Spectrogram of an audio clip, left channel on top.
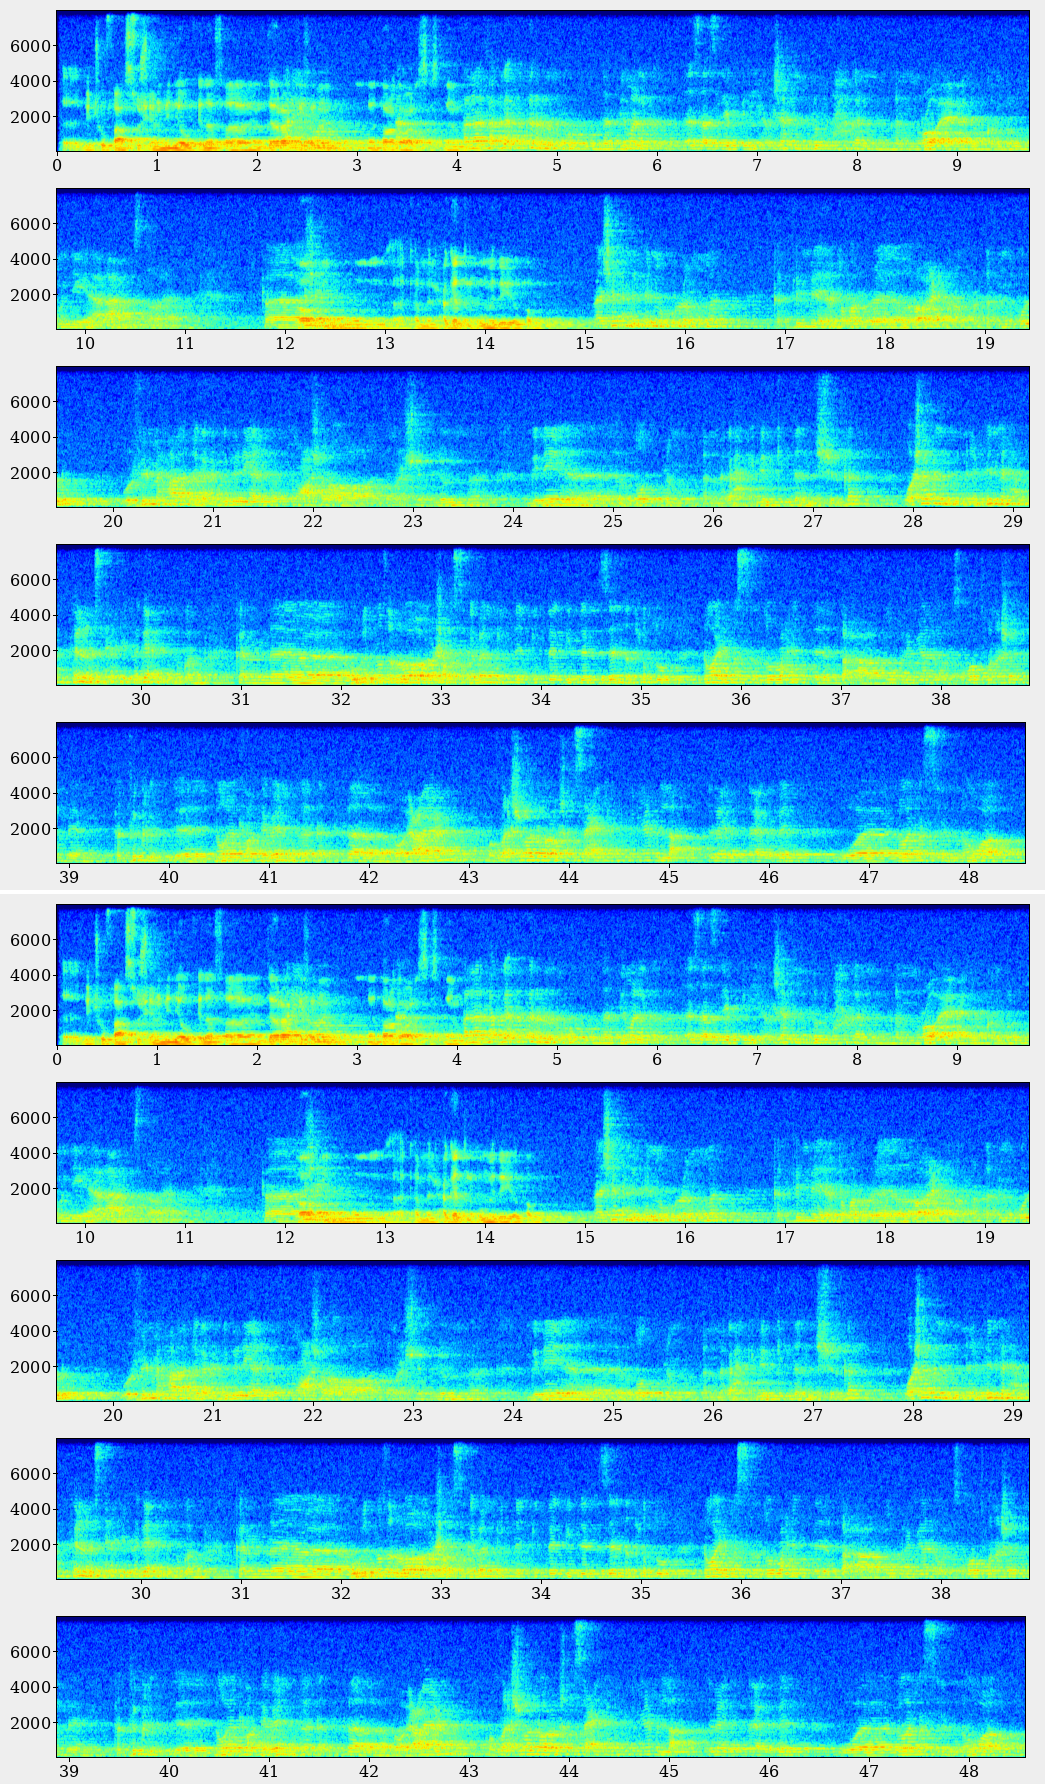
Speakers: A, on the right; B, on the right.
A: بتشوفها على السوشيال ميديا وكده فانت ايه رايك
B: ايوه
A: في فيلم
B: أيوة.
A: لا تراجع
B: أ-
A: ولا استسلام
B: انا
A: ده
B: فاكر فاكر الم- المترجمه اللي كانت بتأزأز لب دي انا شايف ان الدور بتاعها كان كان رائع يعني وكان دور كوميدي على اعلى مستوى يعني فشايف
A: اه كان من ال... كان من الحاجات الكوميديه طبعا
B: انا شايف ان الفيلم كله عموما كان فيلم يعتبر آه، رائع انا اتفرجت على الفيلم كله والفيلم حقق نجاح كبير يعني في 2010 22 مليون آه، جنيه آه، ايرادات كان كان نجاح كبير جدا للشركة وانا شايف ان الفيلم حق- فعلا يستحق النجاح لانه كان كان آه، وجهة نظر اللي هو شخص جبان جدا جدا جدا ازاي انت تحطه ان هو يمثل دور واحد آه، بتاع مجرم يعني او عصابات فانا شايف ان كانت فكرة آه، ان هو يطلع جبان فكانت فكرة رائعة يعني ما طلعش بقى اللي هو شخص عادي وممكن يعمل لا طلع طلع جبان وان هو يمثل ان هو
